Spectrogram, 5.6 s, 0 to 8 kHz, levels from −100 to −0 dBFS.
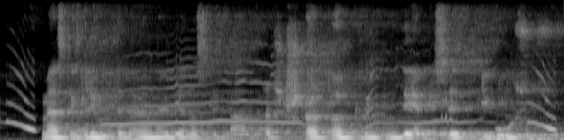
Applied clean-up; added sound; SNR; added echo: none; Squeak; 18 dB; reverberation time 1.9 s.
